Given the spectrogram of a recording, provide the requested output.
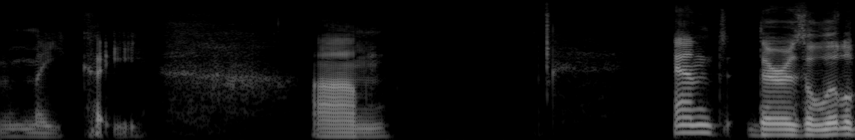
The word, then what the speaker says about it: maikaʻi: So you often hear meike'i instead of meike'i.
